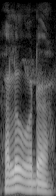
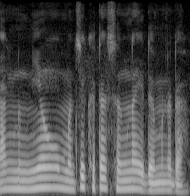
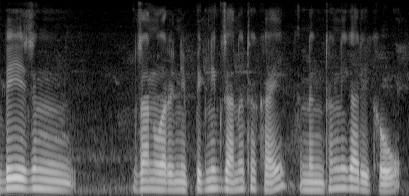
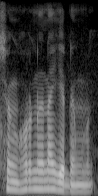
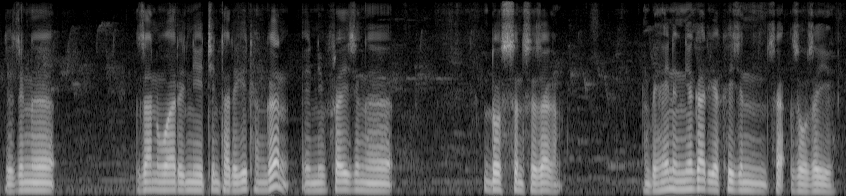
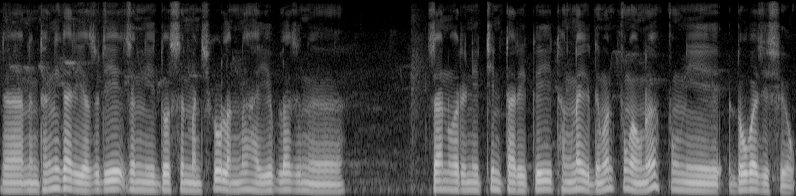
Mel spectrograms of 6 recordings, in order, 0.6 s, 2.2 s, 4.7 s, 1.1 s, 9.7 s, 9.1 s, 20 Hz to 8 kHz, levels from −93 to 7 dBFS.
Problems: constant background noise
